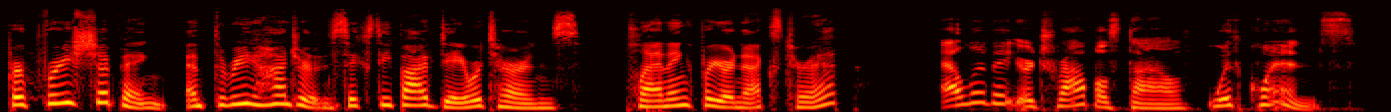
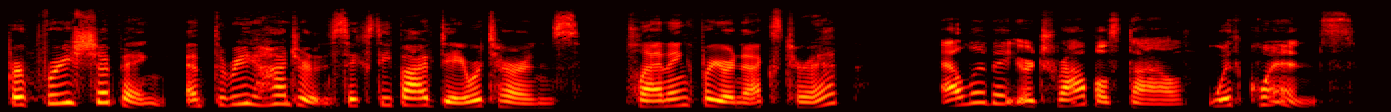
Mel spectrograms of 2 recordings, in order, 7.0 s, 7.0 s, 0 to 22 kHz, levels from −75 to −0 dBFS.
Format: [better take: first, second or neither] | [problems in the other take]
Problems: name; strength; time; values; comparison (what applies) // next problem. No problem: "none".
first | thin; very; fading below 400 Hz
